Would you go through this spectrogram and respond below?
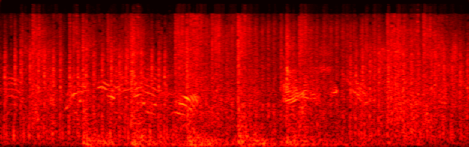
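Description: Squads trading continuous rifle and machine-gun fire in the Company of Heroes real-time strategy game, a dense, steady rattle of gunfire with scattered bursts filling the whole stretch.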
